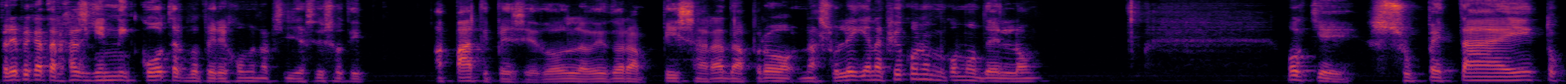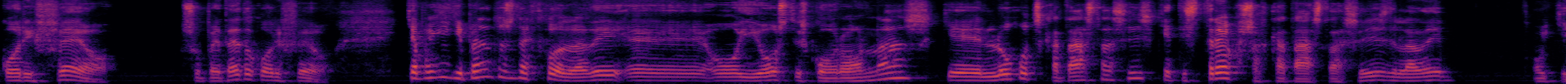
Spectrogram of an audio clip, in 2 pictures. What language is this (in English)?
Greek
